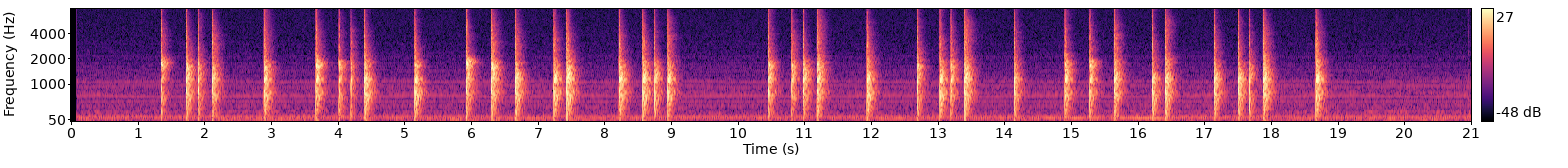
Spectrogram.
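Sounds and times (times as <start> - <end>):
percussion: 1.4 - 3.1, 3.7 - 4.6, 5.2 - 7.6, 8.2 - 9.2, 10.4 - 13.6, 14.2 - 18.9.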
